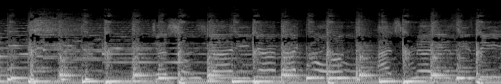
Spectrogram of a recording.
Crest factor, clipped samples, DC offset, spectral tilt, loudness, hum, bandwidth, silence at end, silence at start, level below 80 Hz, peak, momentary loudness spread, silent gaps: 14 dB; under 0.1%; 0.6%; -6.5 dB/octave; -16 LUFS; none; 11.5 kHz; 0 s; 0 s; -26 dBFS; -2 dBFS; 3 LU; none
